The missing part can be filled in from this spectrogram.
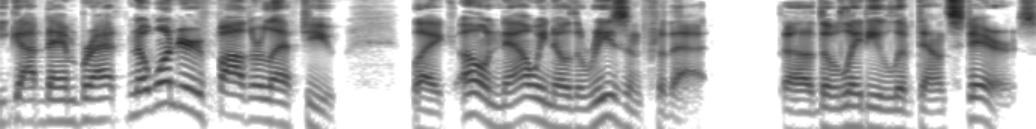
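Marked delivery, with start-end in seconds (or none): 0.0-2.2 heavy, thick put-on Southern accent, pitched up. Recalling a downstairs lady yelling at them as kids, thick Southern accent. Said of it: "in a thick Southern accent".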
